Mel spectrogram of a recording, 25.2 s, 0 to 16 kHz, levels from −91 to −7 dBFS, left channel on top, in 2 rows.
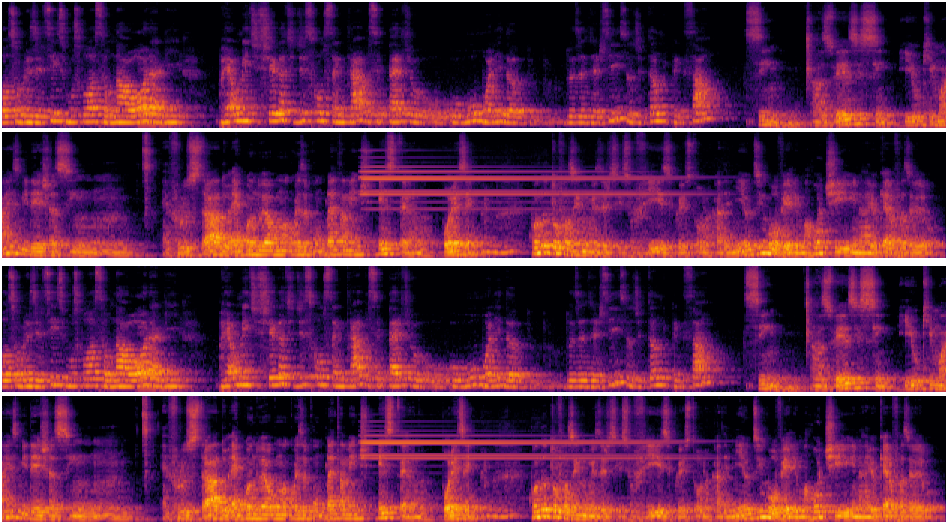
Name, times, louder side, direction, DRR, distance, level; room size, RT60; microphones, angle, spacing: voice 1, 0.0-2.5 2.9-9.4 19.0-19.4, equal, 20° right, -7 dB, 1.1 m, -31 dB
voice 2, 9.9-14.3 14.7-18.9 19.3-25.0, right 1 dB, 75° right, 1 dB, 0.6 m, -28 dB
sound 1, 17.3-22.0, right 2 dB, 5° left, 0.4 m, -37 dB
3.0 x 2.3 x 2.4 m, 0.82 s
head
